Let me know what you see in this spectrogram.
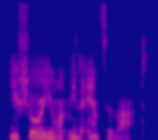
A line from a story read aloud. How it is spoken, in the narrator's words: he asks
